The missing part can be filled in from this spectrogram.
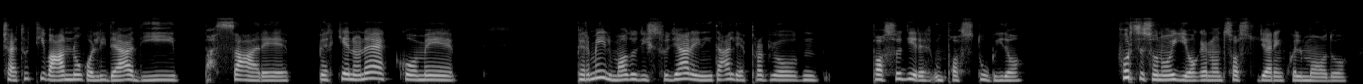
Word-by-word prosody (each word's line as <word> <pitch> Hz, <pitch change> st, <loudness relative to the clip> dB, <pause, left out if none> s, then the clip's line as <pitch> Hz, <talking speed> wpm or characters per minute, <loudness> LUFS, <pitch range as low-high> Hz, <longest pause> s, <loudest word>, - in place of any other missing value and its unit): cioè, 200 Hz, -4 st, 0 dB
tutti 265 Hz, +3 st, -8 dB
vanno 215 Hz, +2 st, +5 dB
con 200 Hz, -3 st, +1 dB
l'idea 200 Hz, +2 st, +3 dB
di 200 Hz, +1 st, -3 dB, 0.2 s
passare, 185 Hz, -4 st, 0 dB, 0.2 s
perché, 225 Hz, +3 st, +1 dB
non 225 Hz, 0 st, +2 dB
è 270 Hz, -2 st, +4 dB
come 210 Hz, -4 st, +1 dB, 1.2 s
per 225 Hz, 0 st, +1 dB
me, 295 Hz, +6 st, +3 dB
il 270 Hz, -8 st, +2 dB
modo 220 Hz, +3 st, +2 dB
di 215 Hz, -2 st, -4 dB
studiare, 230 Hz, +4 st, +2 dB
in 200 Hz, -, +1 dB
Italia, 215 Hz, +3 st, -1 dB
è 200 Hz, -, -7 dB
proprio, 205 Hz, -2 st, -1 dB
mhmm 205 Hz, +1 st, -3 dB, 0.5 s
posso 230 Hz, +2 st, +1 dB
dire, 220 Hz, -7 st, +1 dB
un 190 Hz, 0 st, -3 dB
po' 205 Hz, -, -3 dB
stupido. 185 Hz, -3 st, -4 dB, 0.9 s
Forse, 315 Hz, -5 st, +2 dB
sono 220 Hz, -2 st, +3 dB
io, 195 Hz, -4 st, +2 dB
che 200 Hz, +1 st, 0 dB
non 190 Hz, 0 st, -2 dB
so 210 Hz, +2 st, -1 dB
studiare 190 Hz, 0 st, -1 dB
in 185 Hz, -, -4 dB
quel 190 Hz, -1 st, -2 dB
modo. 175 Hz, -1 st, -3 dB
205 Hz, 165 wpm, -26 LUFS, 190-225 Hz, 1.2 s, vanno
